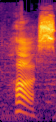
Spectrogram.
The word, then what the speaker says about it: Haas: Haas, like racing.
